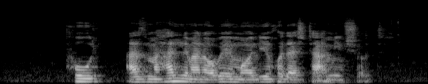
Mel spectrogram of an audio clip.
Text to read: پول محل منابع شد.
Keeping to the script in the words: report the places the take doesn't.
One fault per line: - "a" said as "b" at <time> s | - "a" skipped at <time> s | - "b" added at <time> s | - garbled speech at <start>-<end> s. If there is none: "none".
- "از" added at 1.2 s
- "مالی خودش تامین" added at 2.3 s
